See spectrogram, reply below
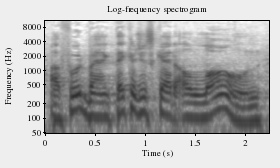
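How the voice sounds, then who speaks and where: A man's voice: lowish voice, expressive, normal speed, dark tone, a little hiss or hum. A man working as a TV news anchor, reading the news and interviewing in broadcast style.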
